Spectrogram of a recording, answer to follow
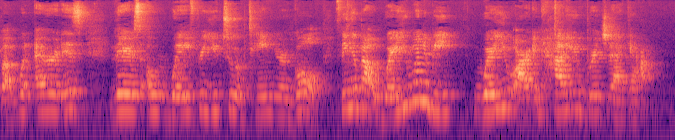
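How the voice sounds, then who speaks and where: An animated tone comes through at a fairly quick pace. Audible room echo and noticeable background noise surround the voice. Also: woman. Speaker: fitness vlogger. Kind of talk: casual vlog monologue. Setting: home, on camera.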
